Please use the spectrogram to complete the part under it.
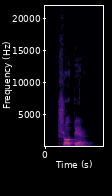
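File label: "шопер", Komi, female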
